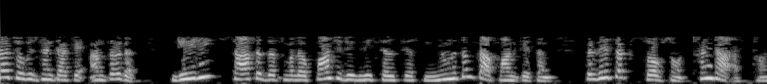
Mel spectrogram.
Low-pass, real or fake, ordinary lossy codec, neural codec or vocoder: 3.6 kHz; real; none; none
